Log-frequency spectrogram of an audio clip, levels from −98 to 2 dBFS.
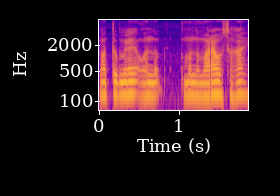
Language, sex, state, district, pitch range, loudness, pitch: Kannada, male, Karnataka, Koppal, 135-145 Hz, -20 LUFS, 140 Hz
